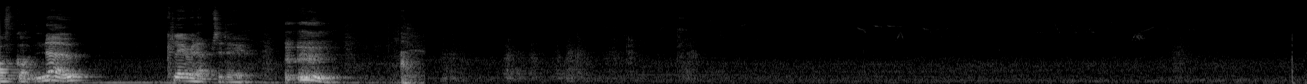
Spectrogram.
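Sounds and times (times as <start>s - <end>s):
faint bird chirps: 6.5s - 12.6s.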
